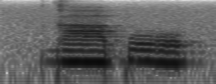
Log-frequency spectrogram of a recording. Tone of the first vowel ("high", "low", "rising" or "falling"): low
